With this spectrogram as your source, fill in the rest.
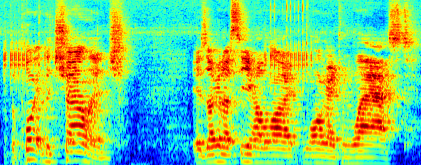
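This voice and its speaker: A man's voice: medium pitch, normal speed, fairly bright tone, slight background noise. A man hosting a challenge video with casual banter, joking and goading his friend along. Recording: echoey room, far from mic, music.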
